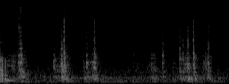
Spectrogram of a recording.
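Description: Thumb screw of a Janome cover hem guide being turned tight, with the metal guide plate shifting on the coverstitch machine's bed: about half a dozen light, uneven clicks and taps.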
